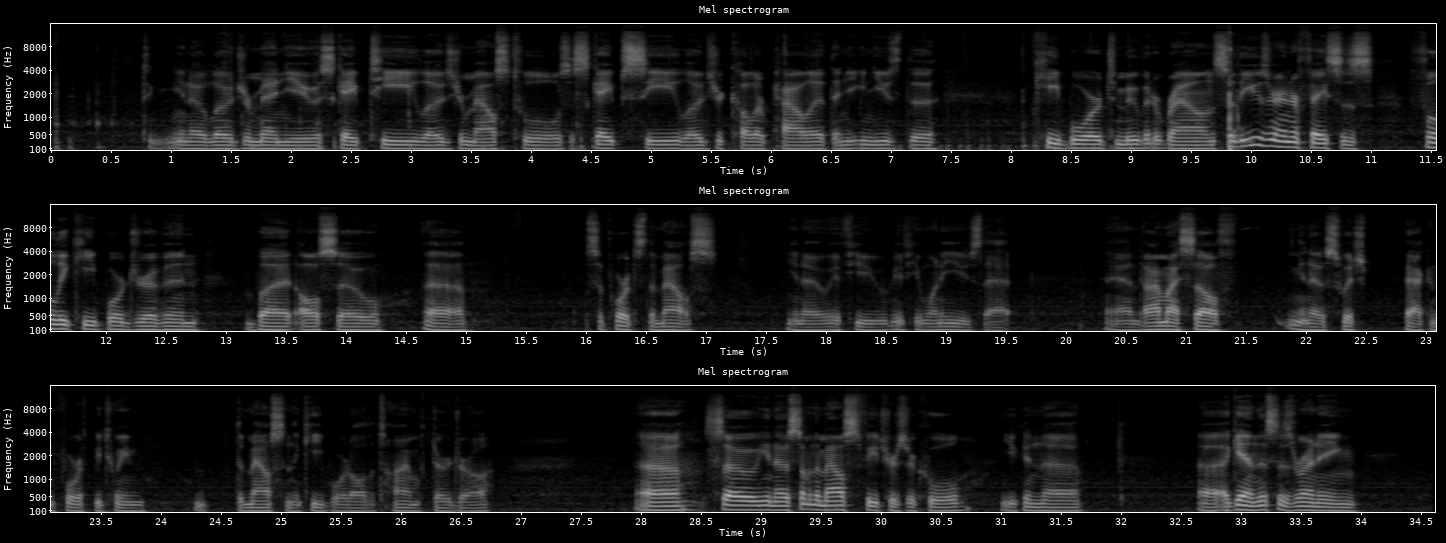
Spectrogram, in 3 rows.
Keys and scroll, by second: 0.0 Escape, 0.0 m, 1.5 Escape, 2.1 Escape, 2.2 t, 3.6 Escape, 4.2 Escape, 4.4 c, 6.1 Right, 6.1 Left, 6.3 Up, 6.6 Left, 6.8 Left, 6.9 Left, 7.1 Left, 7.2 Down, 7.3 Left, 7.5 Left, 7.6 Left, 7.8 Left, 8.0 Left, 8.1 Up, 8.2 Left, 8.4 Left, 9.0 Left, 9.5 Right, 9.8 Return.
